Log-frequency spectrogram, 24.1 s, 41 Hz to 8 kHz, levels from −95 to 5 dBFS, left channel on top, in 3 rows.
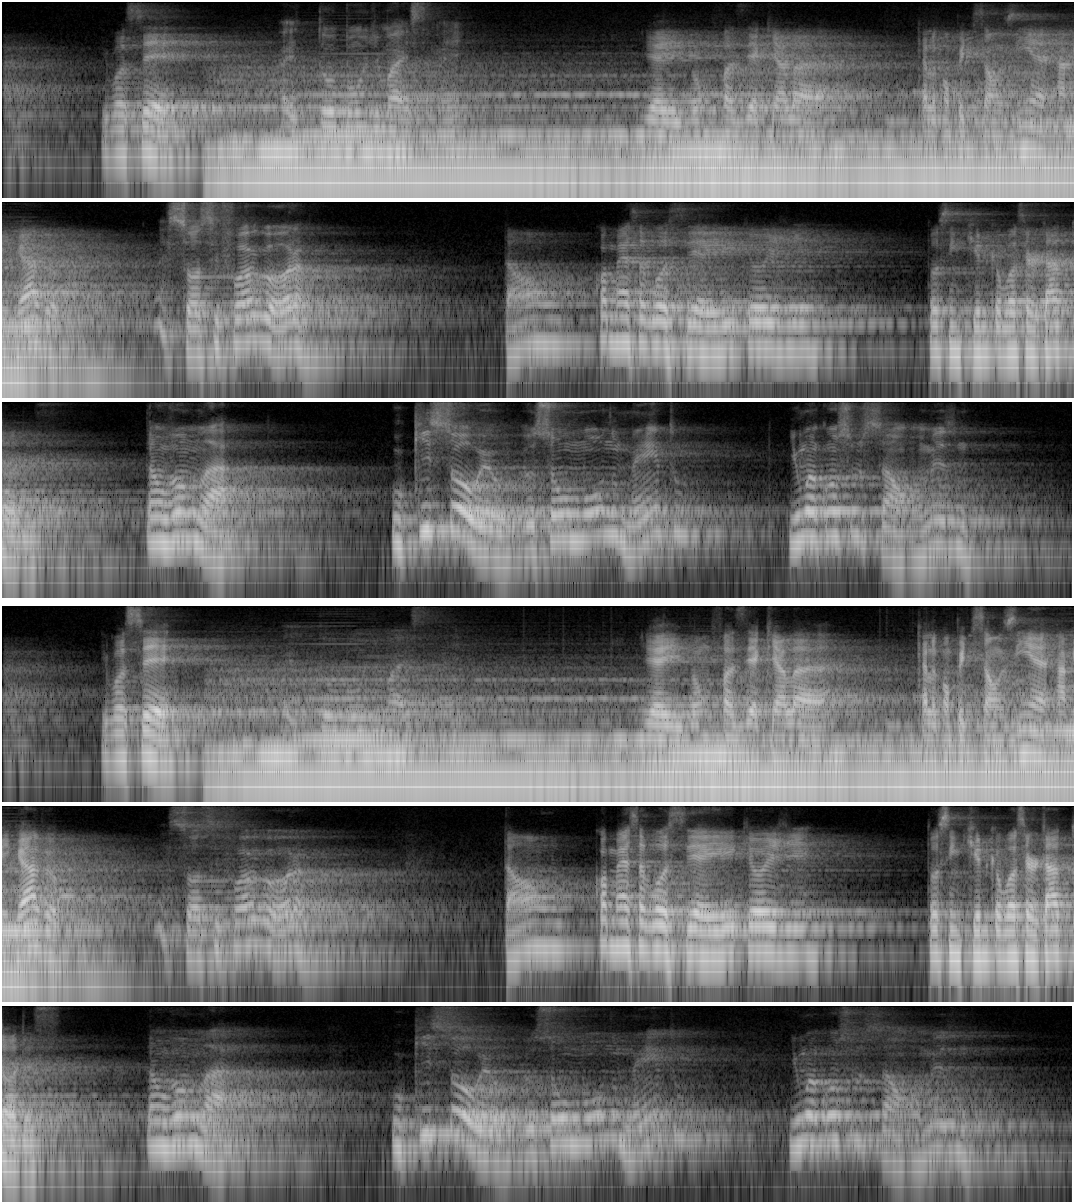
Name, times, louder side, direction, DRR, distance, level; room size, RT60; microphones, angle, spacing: voice 1, 0.7-1.3 4.8-6.3 6.9-8.5 11.8-14.2 15.0-16.3, right 4 dB, 40° right, 10 dB, 0.4 m, -23 dB
sound 1, 1.5-8.2, equal, 85° right, 1.4 m, -23 dB
voice 2, 2.0-3.5 9.2-10.5 17.2-17.9 19.0-21.3 22.0-23.4, left 3 dB, 60° left, 9 dB, 0.5 m, -27 dB
14.0 x 7.5 x 3.9 m, 2.3 s
head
